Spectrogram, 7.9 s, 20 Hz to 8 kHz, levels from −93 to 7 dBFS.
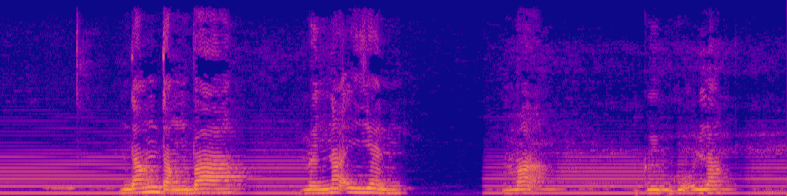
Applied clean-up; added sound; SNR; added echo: neural mask model RNNoise.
